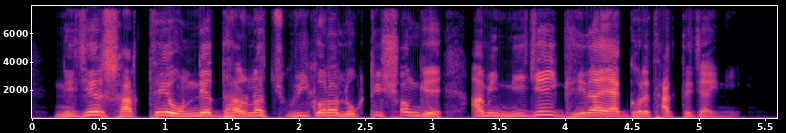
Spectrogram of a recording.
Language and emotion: Bengali, disgusted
